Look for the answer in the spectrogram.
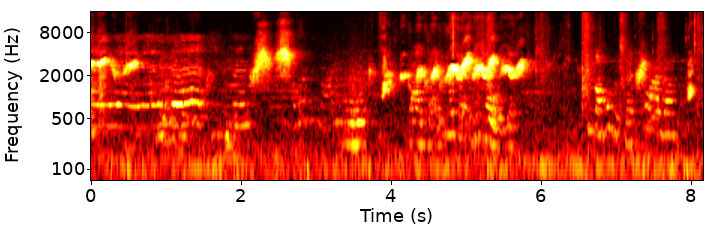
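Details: Caged laughingthrush from Vietnam singing a varied run of whistled and slurred phrases, some rising and falling, with quick chattering trills in the middle and faint room noise.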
